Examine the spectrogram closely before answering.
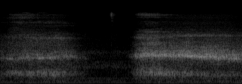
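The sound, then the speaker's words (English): A person takes a deep breath: long, airy, rushing breath noise broken by a short quiet gap, then a second sustained breath that holds steady to the end. “All right, you guys, let's take another deep breath.”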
